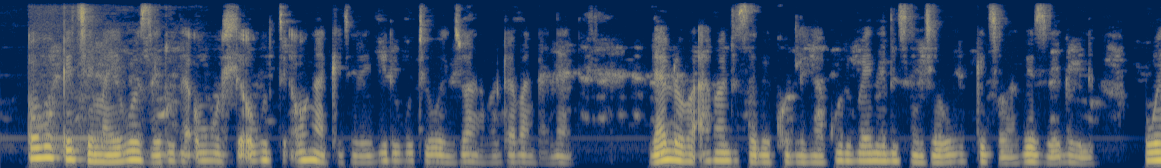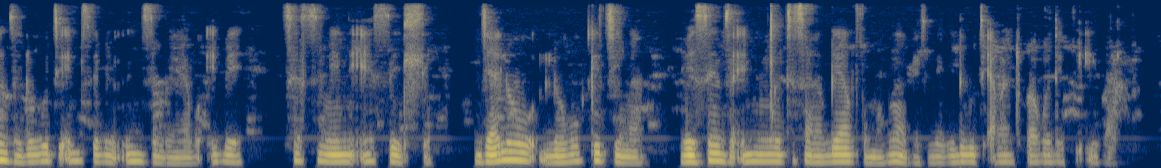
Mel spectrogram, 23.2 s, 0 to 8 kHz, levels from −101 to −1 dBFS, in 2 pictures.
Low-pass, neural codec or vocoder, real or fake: 7.2 kHz; none; real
